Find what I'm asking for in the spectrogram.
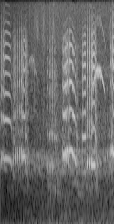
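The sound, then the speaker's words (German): Common cranes call at sunrise as small groups take off and fly overhead. Several loud, harmonic trumpeting calls come in short overlapping bursts, some bending in pitch, with no voices. “Die ersten Kraniche haben sich schon formiert. Zu zweit, zu dritt, zu viert erheben sie sich und fliegen majestätisch über uns hinweg. Erst ist es nur vereinzelt zu hören,”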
